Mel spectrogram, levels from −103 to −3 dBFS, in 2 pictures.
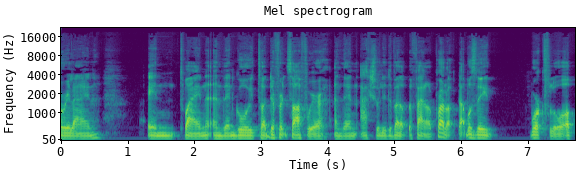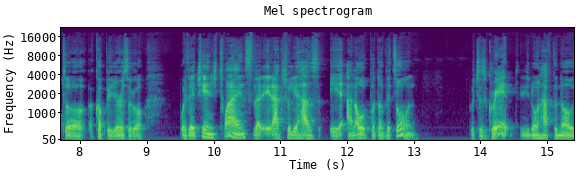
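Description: Speech recording; no audible technical faults anywhere.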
